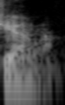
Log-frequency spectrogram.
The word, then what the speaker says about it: Yahowah: It's Yahowah. And I don't give a crap what you want to believe, that something else or that there's a different way to pronounce it. No, it is Yahowah.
